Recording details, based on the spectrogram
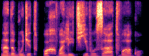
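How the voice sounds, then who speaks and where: A woman narrating a first-person fantasy romance audiobook, expressive and intimate. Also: low voice, brisk, dry recording.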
